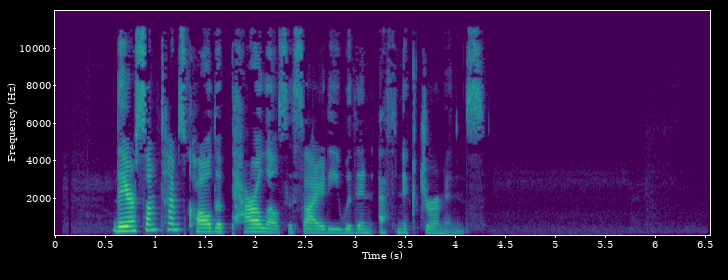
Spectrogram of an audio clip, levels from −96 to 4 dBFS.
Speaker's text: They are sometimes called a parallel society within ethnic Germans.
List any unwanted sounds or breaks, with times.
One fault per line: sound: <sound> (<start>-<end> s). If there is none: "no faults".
no faults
